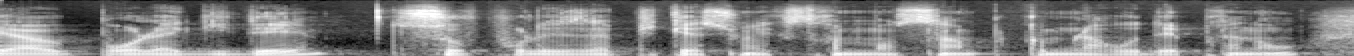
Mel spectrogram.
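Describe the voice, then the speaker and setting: A man's dark, mellow voice at a very fast pace, dry and close with no echo, on a very clean recording with a silent background. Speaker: software development educator, YouTuber. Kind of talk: educational talk commenting slides. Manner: hesitant, many fillers.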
